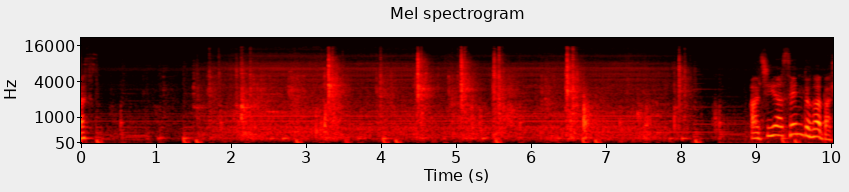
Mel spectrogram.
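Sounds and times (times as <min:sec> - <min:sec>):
machine roller conveyor clatter: 0:01.1 - 0:08.6.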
